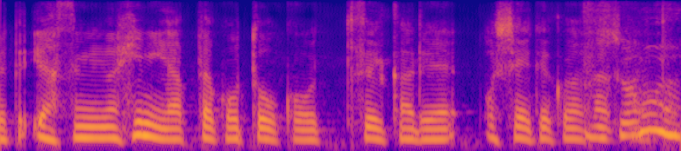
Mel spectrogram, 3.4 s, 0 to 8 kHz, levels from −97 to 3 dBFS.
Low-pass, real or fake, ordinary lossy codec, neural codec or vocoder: none; fake; none; codec, 16 kHz, 4 kbps, X-Codec, HuBERT features, trained on general audio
